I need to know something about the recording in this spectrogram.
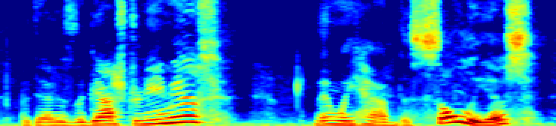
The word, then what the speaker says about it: gastrocnemius: calf is called the gastrin aeneas spell the gastrocnemius there's a C in it but let's see is not pronounced some people will say gastrocnemius so that they remember how to spell it but that is the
